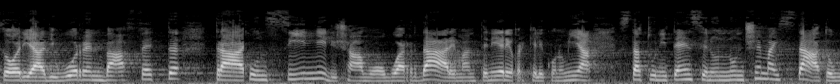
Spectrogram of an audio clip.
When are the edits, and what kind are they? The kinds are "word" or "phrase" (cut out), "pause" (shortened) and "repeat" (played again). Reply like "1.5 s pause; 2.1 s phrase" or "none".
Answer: 2.4 s word; 5.1 s phrase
